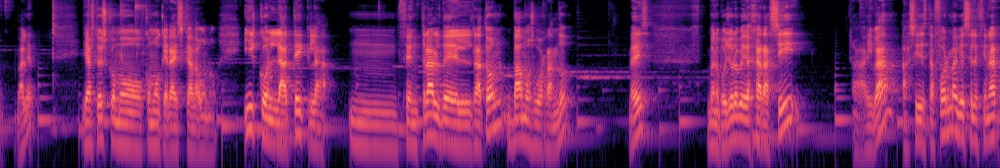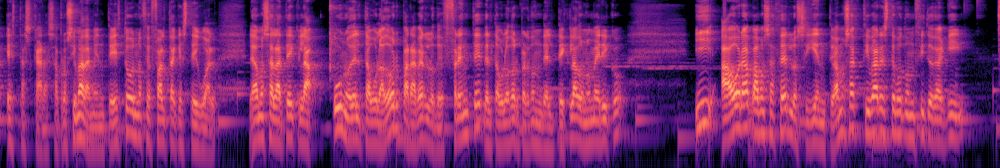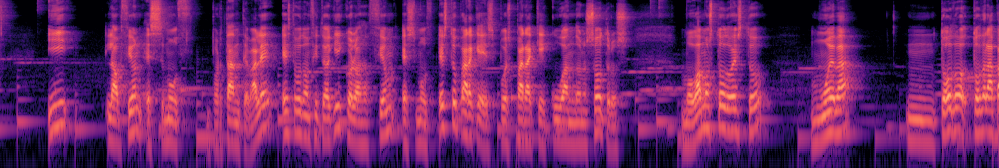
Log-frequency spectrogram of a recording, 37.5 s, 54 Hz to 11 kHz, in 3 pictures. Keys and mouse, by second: 16.6 KP_1, 24.7 middle click, 25.5-37.4 drag.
